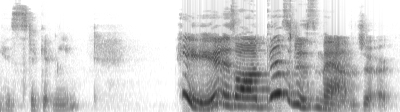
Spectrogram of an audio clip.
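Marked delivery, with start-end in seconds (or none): 1.7-3.9 loud, higher proud introduction; proud giraffe. A narrator's reading. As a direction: present him proudly. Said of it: "the giraffe said".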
